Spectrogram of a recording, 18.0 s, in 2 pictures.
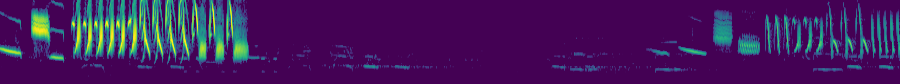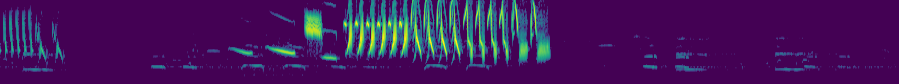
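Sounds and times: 
Vesper sparrow songs of slurred whistles and a fast bright trill: 0.0 - 2.6, 6.6 - 9.7, 10.6 - 14.5.

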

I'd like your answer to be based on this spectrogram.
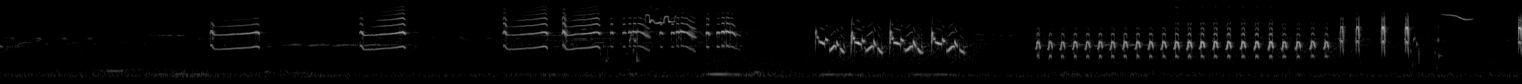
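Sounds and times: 
northern mockingbird singing: 5.0 - 7.4, 8.2 - 9.7, 10.4 - 15.2.

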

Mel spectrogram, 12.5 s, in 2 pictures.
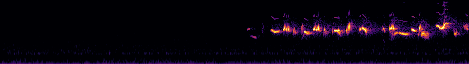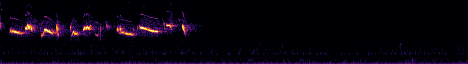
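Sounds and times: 
sage thrasher singing a long warble: 3.3 - 8.8.

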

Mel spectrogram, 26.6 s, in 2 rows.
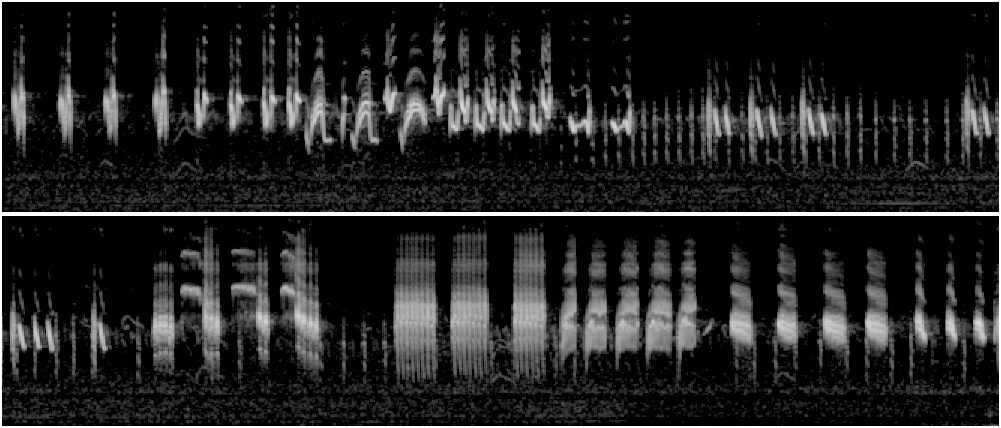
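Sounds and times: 
northern mockingbird singing: 0.1 - 26.5.

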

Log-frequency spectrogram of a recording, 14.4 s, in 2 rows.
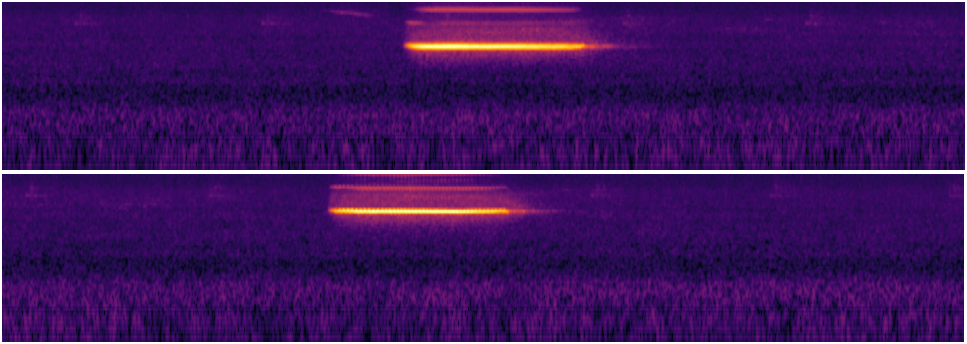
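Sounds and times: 
varied thrush buzzy whistle: 3.0 - 4.6, 9.7 - 11.3.

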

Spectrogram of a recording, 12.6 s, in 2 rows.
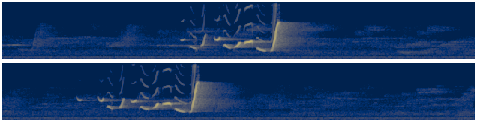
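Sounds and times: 
Golden whistler whistling song: 2.3 - 3.9, 7.6 - 9.1.

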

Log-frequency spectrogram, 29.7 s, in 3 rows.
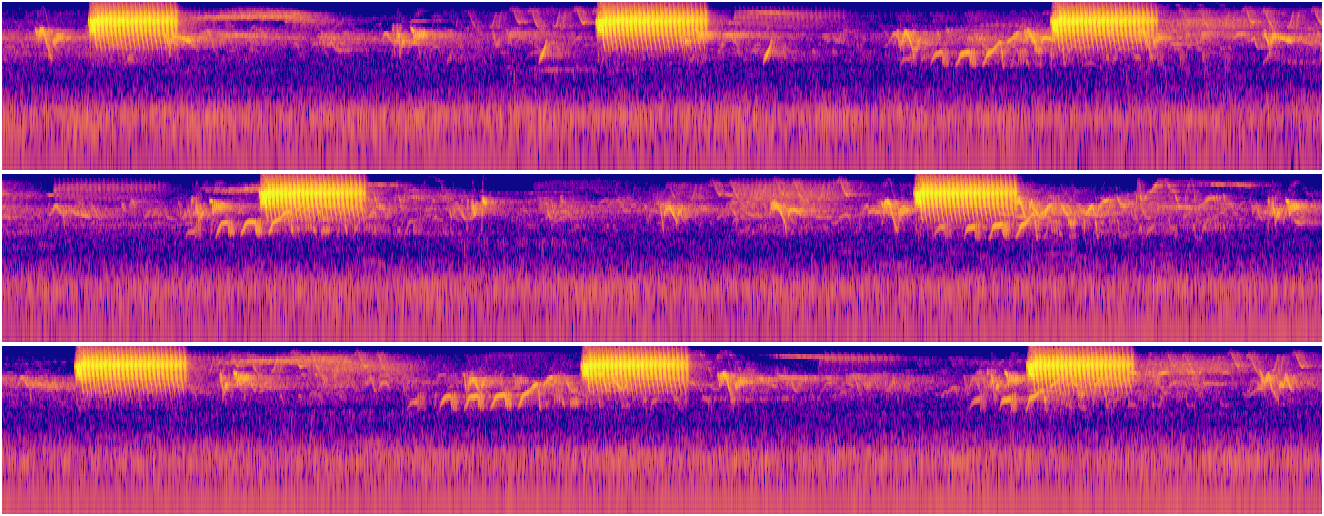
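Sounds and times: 
other birds chirping: 0.0 - 1.5, 3.9 - 5.9, 6.7 - 8.8, 10.6 - 13.6, 14.2 - 29.7
Eastern towhee trilling: 0.3 - 1.4, 4.4 - 5.4, 7.1 - 8.7, 11.4 - 12.8, 16.5 - 18.3, 20.3 - 21.6, 23.1 - 25.9, 27.1 - 29.6.

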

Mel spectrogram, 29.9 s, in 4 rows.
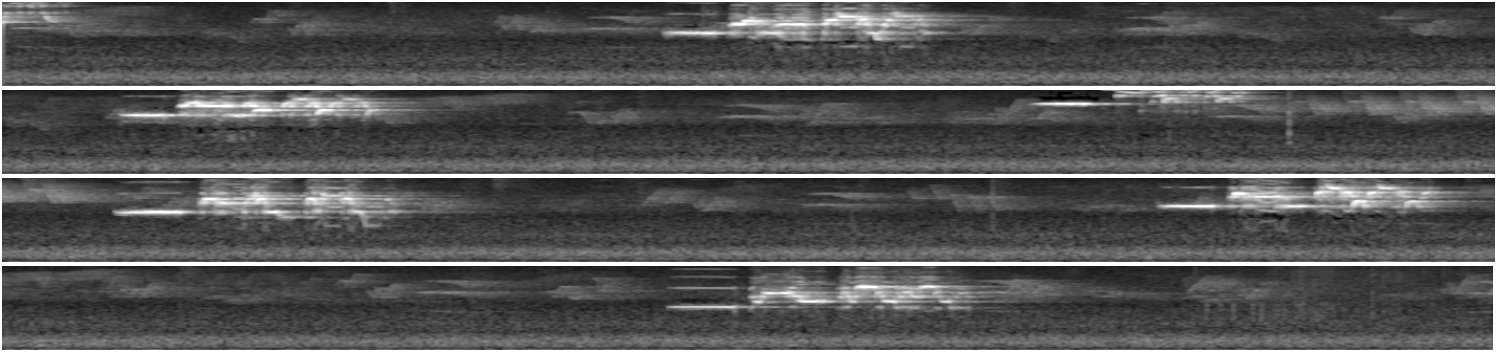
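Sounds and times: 
hermit thrush song: 0.0 - 1.8, 2.5 - 17.3, 18.1 - 29.8.

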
